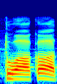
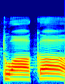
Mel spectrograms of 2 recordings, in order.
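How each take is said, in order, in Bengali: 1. শব্দটি একটি পূর্ণ স্বরধ্বনিতে শেষ হয়। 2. শব্দটি একটি পূর্ণ স্বরধ্বনিতে শেষ হয়।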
